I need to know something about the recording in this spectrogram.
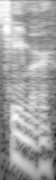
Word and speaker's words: Temu: Teemo however it's pronounced I thought it was TAMU but people told me it's Teemo it doesn't really matter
